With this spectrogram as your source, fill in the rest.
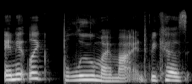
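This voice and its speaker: Chatty creaky-voiced woman co-host. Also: mid-range voice, expressive, moderate pace, mellow. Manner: rambling, chatty, many fillers. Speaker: podcast co-host, mother. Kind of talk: casual chat.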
